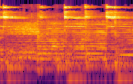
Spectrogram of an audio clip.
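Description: Marathi devotional bhajan: voices singing over a harmonium, with a pakhawaj barrel drum and small hand cymbals (taal) keeping a steady beat of about two strokes a second.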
